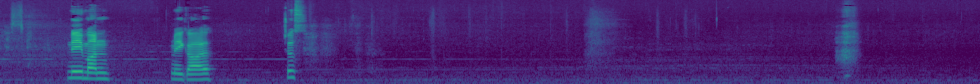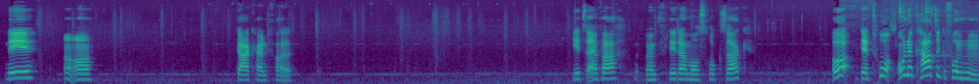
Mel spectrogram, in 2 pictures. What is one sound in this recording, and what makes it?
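A young woman speaks into a microphone in short bursts, with quiet pauses between them.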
